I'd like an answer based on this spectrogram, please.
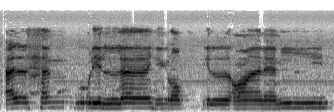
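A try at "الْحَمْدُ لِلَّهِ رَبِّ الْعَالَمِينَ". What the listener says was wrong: Nah, kemudian tadi ain, bukan bukan alamin. Ya, tipis ya, tidak ditebakan. Alhamdulillahi rabbil alamin. Bukan tipis ya. Alamin, dan tidak ada suara gunnah di ain ini ya.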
